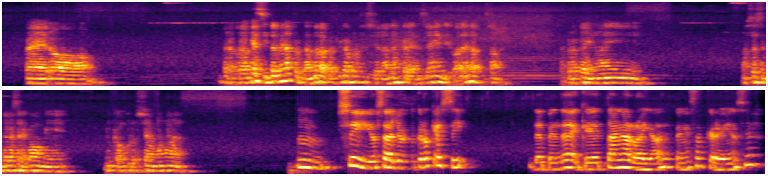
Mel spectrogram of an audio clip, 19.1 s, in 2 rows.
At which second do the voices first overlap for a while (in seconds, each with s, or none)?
none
